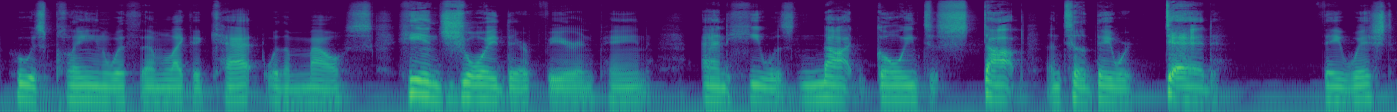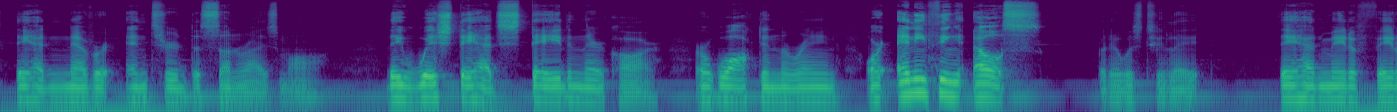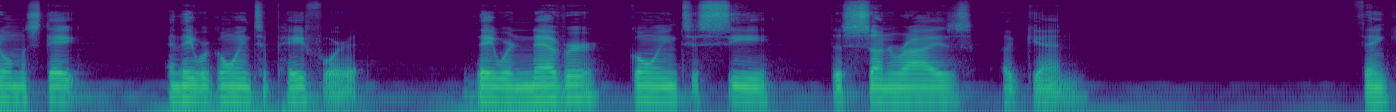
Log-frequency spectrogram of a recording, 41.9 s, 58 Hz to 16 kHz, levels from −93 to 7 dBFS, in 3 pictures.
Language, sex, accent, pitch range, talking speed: English, male, American, 100-115 Hz, 115 wpm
